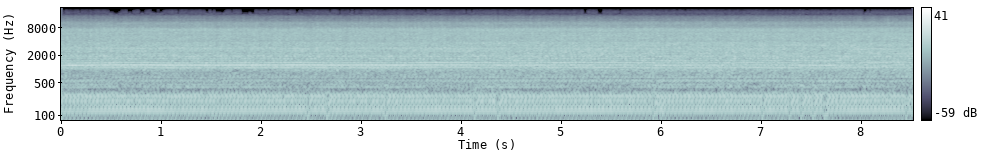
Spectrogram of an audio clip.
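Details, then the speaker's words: John Deere X300 riding mower idling warm after choke and carburetor work: steady hum with brief dips and catches every couple of seconds; suspected fuel contamination needing flushing, or carburetor-to-intake gasket air leak, unconfirmed. "it definitely runs good now runs better now but I still don't like the blips it's getting every now and again"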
